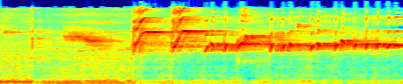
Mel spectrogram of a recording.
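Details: White-rumped shama singing, a recording meant to train young fighting males: a falling whistle, then sharp upward-sweeping notes and a series of short bouncing whistles at one pitch, with a low rumble beneath.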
